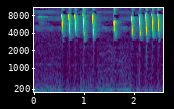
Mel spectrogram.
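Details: Purple-throated sunbird song: rapid series of very high, sharp descending ticking notes in two bursts separated by a short pause, over a faint low background hum.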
